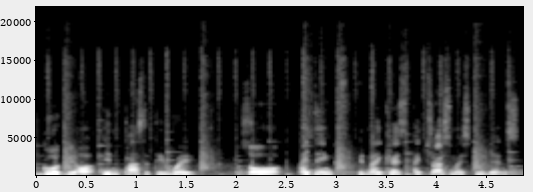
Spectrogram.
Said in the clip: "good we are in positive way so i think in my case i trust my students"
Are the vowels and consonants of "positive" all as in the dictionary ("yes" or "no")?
no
